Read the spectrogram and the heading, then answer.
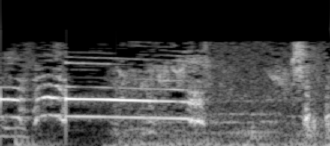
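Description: A rooster crows once, long and loud, in a sunny courtyard where women work at crafts among chickens, dogs and small children; brief clucking from the chickens follows.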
